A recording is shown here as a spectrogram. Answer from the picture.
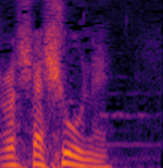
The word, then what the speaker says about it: Rosh Hashanah: Y decían agitur, y pronunciaban distinto muchas cosas, no decían Rosh Hashanah. Me estoy metiendo en cualquiera, ¿no? Pero digo, no importa, es lunes. Y después vamos a tener dos invitados de lujo y vamos a hablar de cosas muy serias. Pero mis abuelos decían Rosh Hashune, ¿no? Pronunciaban Rosh Hashune.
